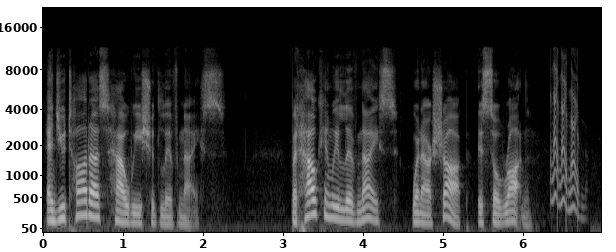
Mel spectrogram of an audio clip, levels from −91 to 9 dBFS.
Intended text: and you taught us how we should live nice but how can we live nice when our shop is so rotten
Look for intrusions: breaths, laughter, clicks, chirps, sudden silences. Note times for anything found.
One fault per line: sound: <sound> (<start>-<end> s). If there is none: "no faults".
sound: chirp (6.3-6.8 s)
